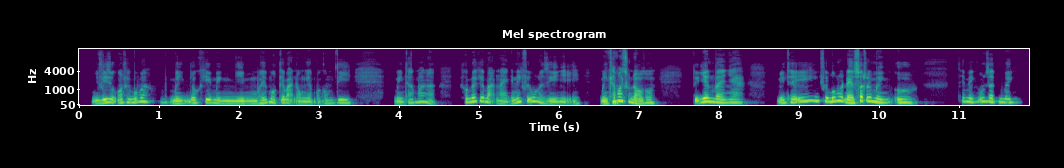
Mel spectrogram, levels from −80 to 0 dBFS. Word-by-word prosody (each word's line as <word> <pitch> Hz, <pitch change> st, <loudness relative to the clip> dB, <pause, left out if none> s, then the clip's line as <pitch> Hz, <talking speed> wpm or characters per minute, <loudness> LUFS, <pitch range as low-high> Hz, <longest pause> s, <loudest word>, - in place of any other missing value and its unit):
Mình 125 Hz, -, -3 dB
ví 150 Hz, -, +6 dB
dụ 160 Hz, -, +2 dB
con 150 Hz, -, -2 dB
Facebook 160 Hz, +5 st, 0 dB
á, 190 Hz, -, +1 dB, 0.3 s
mình 120 Hz, 0 st, 0 dB
đôi 130 Hz, -, 0 dB
khi 150 Hz, -, +2 dB
mình 115 Hz, -5 st, 0 dB
nhìn 110 Hz, 0 st, +1 dB
thấy 130 Hz, +6 st, -1 dB
1 165 Hz, -3 st, 0 dB
cái 150 Hz, -, 0 dB
bạn 145 Hz, -, -2 dB
đồng 100 Hz, -, -3 dB
nghiệp 95 Hz, 0 st, -3 dB
ở -, -, -10 dB
công 120 Hz, +2 st, -9 dB
ty, 140 Hz, 0 st, -2 dB, 0.5 s
mình 95 Hz, -2 st, -3 dB
thắc 145 Hz, -, -6 dB
mắc 180 Hz, 0 st, -1 dB
là -, -, -7 dB, 0.3 s
không 175 Hz, 0 st, -3 dB
biết 200 Hz, -, +4 dB
cái 210 Hz, -, +1 dB
bạn 185 Hz, -, -2 dB
này 105 Hz, -5 st, -4 dB
cái -, -, -3 dB
nick 185 Hz, +2 st, 0 dB
Facebook 210 Hz, -, +2 dB
là 155 Hz, -, -2 dB
gì 100 Hz, -4 st, -1 dB
nhỉ? 90 Hz, +4 st, -4 dB, 0.3 s
Mình 105 Hz, -, +3 dB
thắc 200 Hz, -, +3 dB
mắc 230 Hz, -, +7 dB
trong 170 Hz, -, +1 dB
đầu 115 Hz, -4 st, +3 dB
thôi. 140 Hz, +3 st, -2 dB, 0.5 s
Tự -, -, +2 dB
nhiên 190 Hz, 0 st, +6 dB
về 160 Hz, -4 st, +3 dB
nhà, 150 Hz, 0 st, -3 dB, 0.4 s
mình -, -, -1 dB
thấy 220 Hz, +8 st, +2 dB
Facebook 200 Hz, +2 st, +4 dB
nó 225 Hz, -, +5 dB
đề 140 Hz, -6 st, +5 dB
xuất 225 Hz, +9 st, +4 dB
với 220 Hz, -, +5 dB
mình, 155 Hz, -4 st, +3 dB
ừ, 150 Hz, -, +1 dB, 0.8 s
thế 195 Hz, -, -3 dB
mình 180 Hz, -3 st, 0 dB
cũng 200 Hz, -, 0 dB
giật 185 Hz, -2 st, 0 dB
mình. 165 Hz, -2 st, -3 dB
150 Hz, 300 wpm, -20 LUFS, 120-185 Hz, 0.8 s, mắc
